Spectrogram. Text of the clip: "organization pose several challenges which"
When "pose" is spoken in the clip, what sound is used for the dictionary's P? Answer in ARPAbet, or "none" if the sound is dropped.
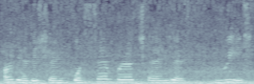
F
